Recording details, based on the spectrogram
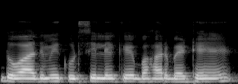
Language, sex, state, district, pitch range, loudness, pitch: Hindi, male, Assam, Kamrup Metropolitan, 135-145 Hz, -15 LUFS, 140 Hz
